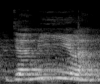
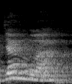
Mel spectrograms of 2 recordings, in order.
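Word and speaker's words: جميلة: Jadi kalau kita mau bilang istri kita cantik, jamilah bukannya jamlah itu jadi onta betina namanya. Jamilah. Jadi harus pakai ditekan inya Arab lah ya.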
